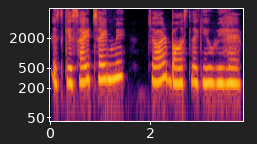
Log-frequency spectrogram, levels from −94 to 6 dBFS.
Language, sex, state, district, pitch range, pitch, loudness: Hindi, female, Jharkhand, Ranchi, 255-295 Hz, 265 Hz, -14 LUFS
